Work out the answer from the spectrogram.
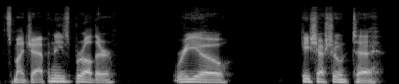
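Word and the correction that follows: Ryo Hisatsune: Now, I cannot make those same noises, but it's something like Yo Hisatsune. – Yo Hisatsune. – Hisatsune. – Hisatsune. – They have a very silent R, and then it's like Hisatsune.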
